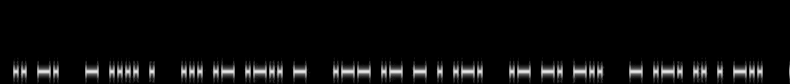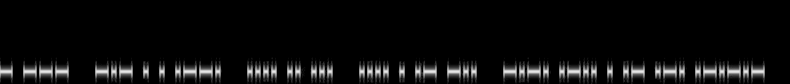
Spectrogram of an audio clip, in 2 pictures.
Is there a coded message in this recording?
Yes: Morse code from 0.1 to 15.5 s, heard as a keyed tone, about 30 wpm, 600 Hz. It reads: IN THE SALT WATER AND TRIED TO KEEP HIS HEAD CLEAR.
